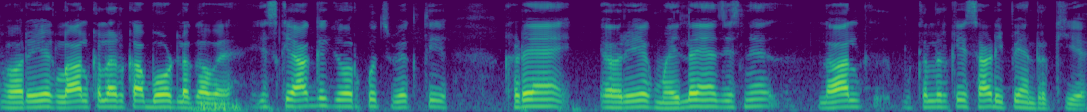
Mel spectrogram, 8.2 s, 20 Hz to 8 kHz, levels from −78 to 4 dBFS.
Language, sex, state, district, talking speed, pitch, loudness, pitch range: Hindi, male, Rajasthan, Bikaner, 215 wpm, 165 Hz, -16 LUFS, 145-170 Hz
